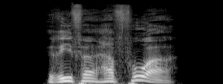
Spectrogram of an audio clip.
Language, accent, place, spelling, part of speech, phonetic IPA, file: German, Germany, Berlin, riefe hervor, verb, [ˌʁiːfə hɛɐ̯ˈfoːɐ̯], De-riefe hervor.ogg
- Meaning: first/third-person singular subjunctive II of hervorrufen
